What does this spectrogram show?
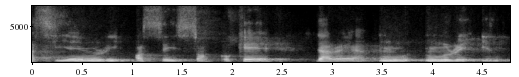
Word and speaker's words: nri: Daria, nri is not uri, it's nri, N-R-I.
